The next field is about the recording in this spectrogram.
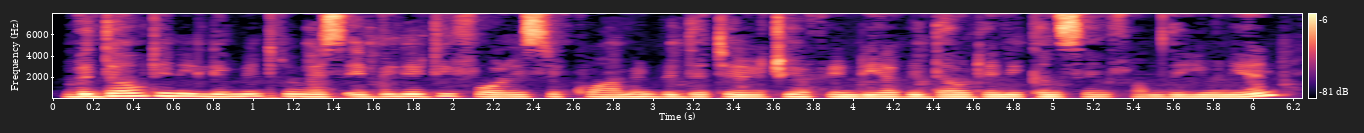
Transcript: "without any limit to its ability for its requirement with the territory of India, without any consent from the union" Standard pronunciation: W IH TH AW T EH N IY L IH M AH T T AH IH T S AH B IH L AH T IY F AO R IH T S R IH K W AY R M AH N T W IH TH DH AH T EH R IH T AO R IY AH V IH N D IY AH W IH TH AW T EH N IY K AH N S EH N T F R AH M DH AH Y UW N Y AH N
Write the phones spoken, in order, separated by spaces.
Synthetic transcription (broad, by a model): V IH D AW T EH N IY L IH M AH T T AH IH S AH B IH L AH T IY F AO R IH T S R IH K W AY R M AH N T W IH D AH T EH R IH T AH R IY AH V IH N D IY AH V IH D AW T EH N IY K AH N S EH N T F R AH M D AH Y UW N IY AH N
